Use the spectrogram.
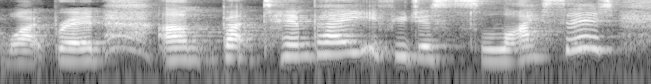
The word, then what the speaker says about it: tempeh: I also find that for the vegans out there, tempeh, which is spelled T-E-M-P-E-H, and you can get it at any shopping center or health food store.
